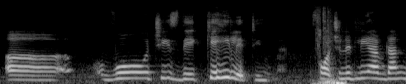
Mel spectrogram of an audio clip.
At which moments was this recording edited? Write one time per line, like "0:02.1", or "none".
0:03.1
